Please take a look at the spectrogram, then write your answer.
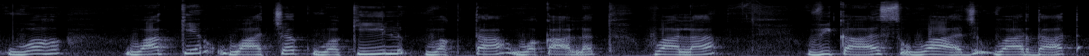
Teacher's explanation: वह का जब हम उच्चारण करते हैं तो हमारे दांत और ओष्ठ दोनों की सहायता से हम इसका उच्चारण करते हैं, इसलिए इसको हम दंतोष्ठ वर्ण बोलते हैं।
